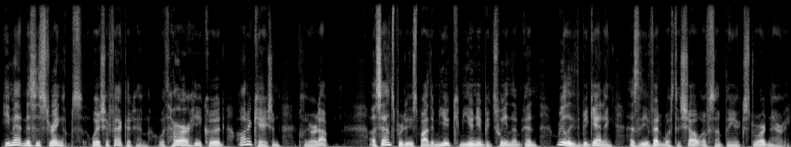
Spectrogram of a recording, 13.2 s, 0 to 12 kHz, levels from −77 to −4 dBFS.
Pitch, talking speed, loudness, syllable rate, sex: 120 Hz, 170 wpm, -17 LUFS, 5.4 syllables/s, male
